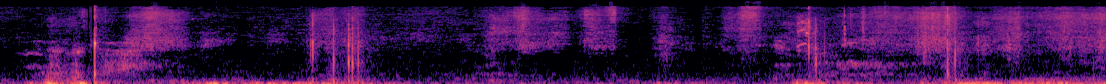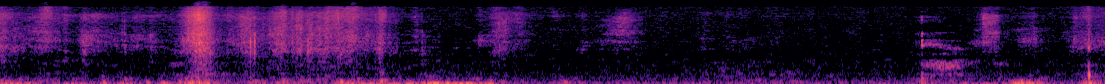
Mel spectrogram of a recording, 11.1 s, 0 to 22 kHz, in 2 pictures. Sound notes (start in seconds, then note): 5.3 shuffling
